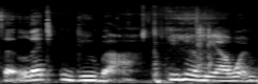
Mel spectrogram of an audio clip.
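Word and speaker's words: lyktgubbe: the Swedish believe the floating lights are called lit goba that is spelled l y KT g u BB e lit and I had to go online to like know how to pronounce it lit gooa you know me I wouldn't be able to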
